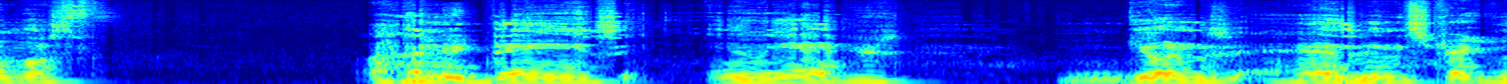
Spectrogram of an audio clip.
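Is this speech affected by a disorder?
Yes: cerebral palsy; able to speak.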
